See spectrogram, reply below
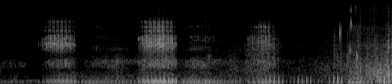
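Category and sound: animal, cat purring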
